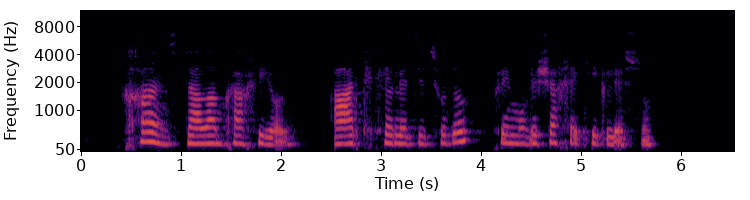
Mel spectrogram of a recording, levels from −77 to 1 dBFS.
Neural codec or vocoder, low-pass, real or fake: none; 7.2 kHz; real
